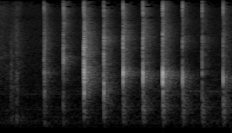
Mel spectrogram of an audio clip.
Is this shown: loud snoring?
no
